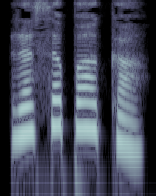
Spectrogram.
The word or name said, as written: ರಸಪಾಕ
